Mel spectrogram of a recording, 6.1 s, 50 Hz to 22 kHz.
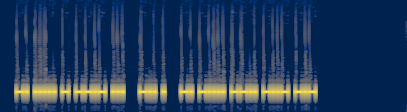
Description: Morse code, heard as a keyed tone, about 36 wpm, 700 Hz. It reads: N5TQS DE N6ZXK
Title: USA Callsign DE Callsign - 5 Characters - 35wpm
